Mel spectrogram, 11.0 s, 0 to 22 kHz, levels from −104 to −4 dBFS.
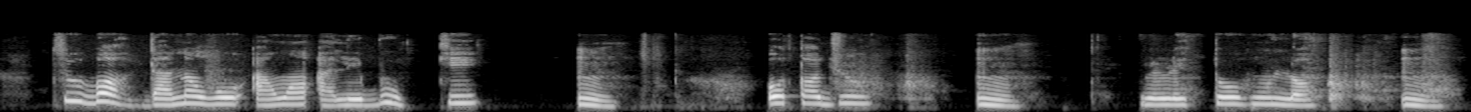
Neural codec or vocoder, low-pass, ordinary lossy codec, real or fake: none; 7.2 kHz; none; real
